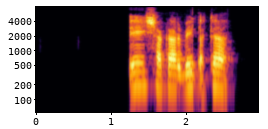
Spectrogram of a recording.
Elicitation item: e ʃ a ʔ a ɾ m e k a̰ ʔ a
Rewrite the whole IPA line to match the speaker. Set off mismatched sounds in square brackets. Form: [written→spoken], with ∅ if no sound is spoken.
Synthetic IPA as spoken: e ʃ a [ʔ→k] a ɾ [m→b] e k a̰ [ʔ→k] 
